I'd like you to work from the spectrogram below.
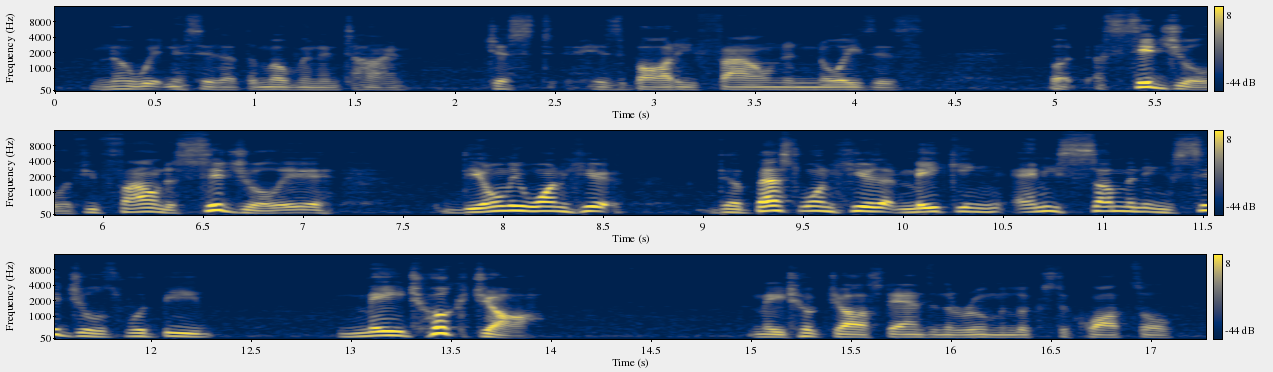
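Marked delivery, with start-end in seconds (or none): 0.2-13.9 hushed half-whisper. Voicing the queen answering a player quietly: half-whispering queen character. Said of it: "whispers back to you".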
